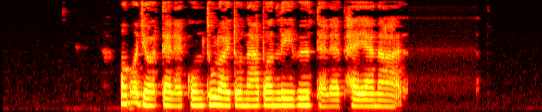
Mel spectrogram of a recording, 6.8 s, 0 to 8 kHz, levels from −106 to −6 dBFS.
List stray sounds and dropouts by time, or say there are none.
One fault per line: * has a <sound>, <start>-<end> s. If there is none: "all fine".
all fine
